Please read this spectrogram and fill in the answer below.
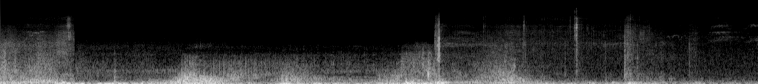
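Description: Mountain bike rolling over rough, cracked concrete, heard through a bike-mounted action camera: a low rumble of tyres and wind buffeting the microphone, swelling and easing, with several sharp knocks and rattles from the bike, the loudest about four seconds in.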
